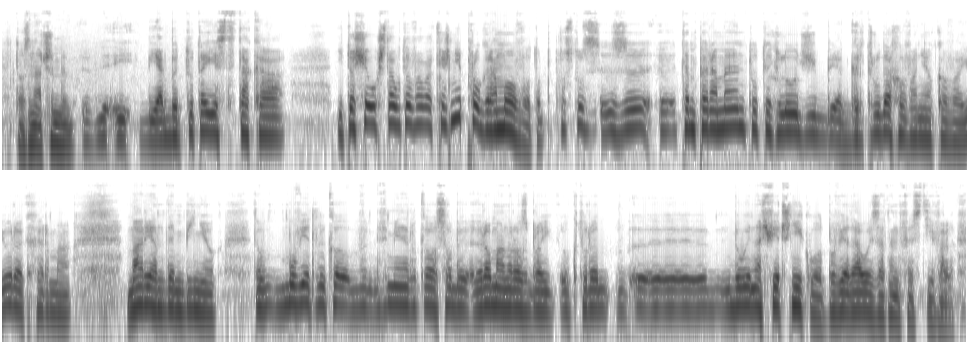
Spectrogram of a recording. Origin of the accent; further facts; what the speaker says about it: Bielsko-Biała, Silesian Voivodeship, Poland; ja jestem z Bielska Białej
